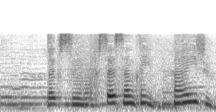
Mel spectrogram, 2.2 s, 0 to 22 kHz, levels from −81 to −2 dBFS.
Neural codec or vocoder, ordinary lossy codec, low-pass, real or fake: codec, 16 kHz, 0.5 kbps, X-Codec, HuBERT features, trained on general audio; none; 7.2 kHz; fake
